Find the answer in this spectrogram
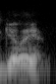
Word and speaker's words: Gillian: conversation every time so according to Wikipedia on her page it is with the hard G I don't know that means it's gilan it is Gillian all right it says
